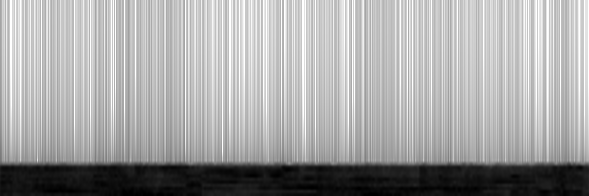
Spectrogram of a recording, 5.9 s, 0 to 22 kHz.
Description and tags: Fragment 002 Loop
Moving the frequency dial on the radio receiver. Some music and noise (mostly noise)
This sound works relatively well as a loop (for creastive purposes).
Recorded from the Twente University online radio receiver.
interference, music, noise, online-radio-receiver, radio, short-wave, shortwave, static, Twente-University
